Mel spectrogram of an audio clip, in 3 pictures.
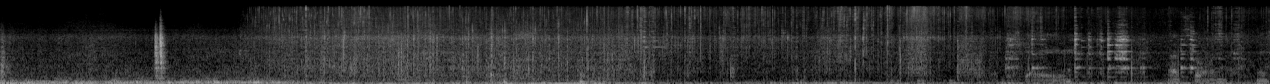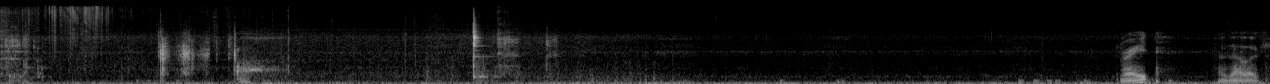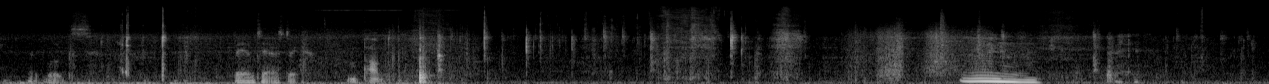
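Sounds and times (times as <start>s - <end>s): pork sizzling in a pan: 2.4s - 19.6s.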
